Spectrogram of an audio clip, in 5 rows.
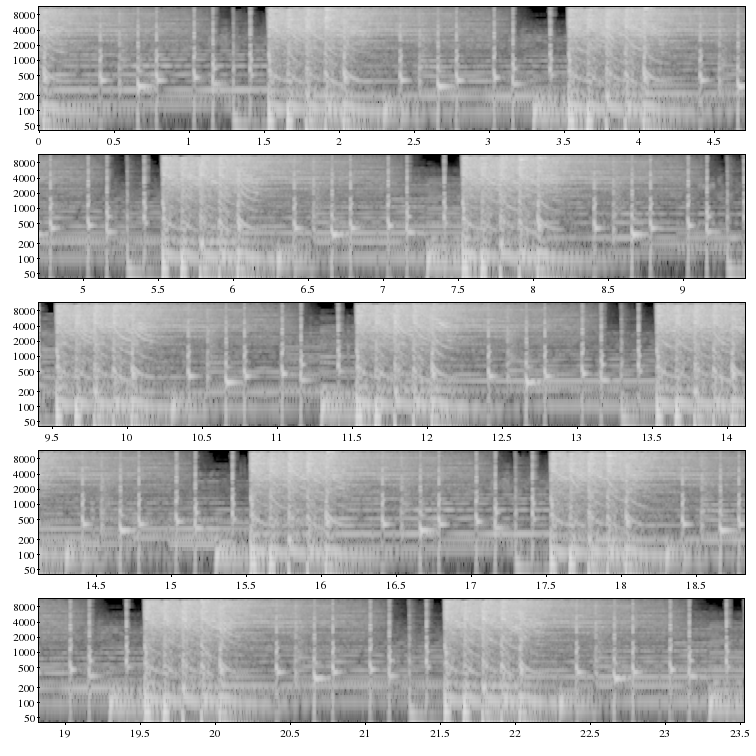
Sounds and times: bass 0:00.0 - 0:23.5
beat 0:00.0 - 0:23.5

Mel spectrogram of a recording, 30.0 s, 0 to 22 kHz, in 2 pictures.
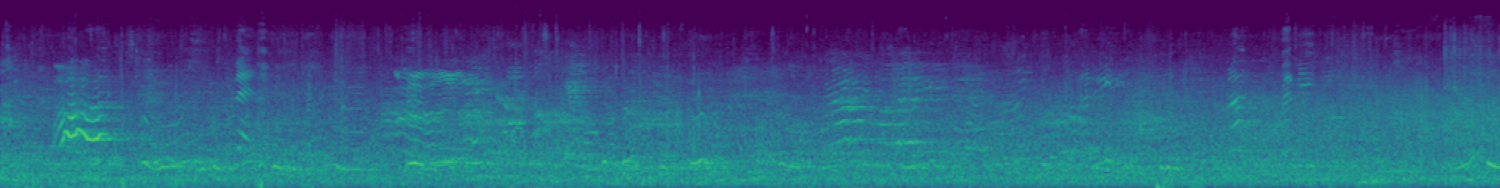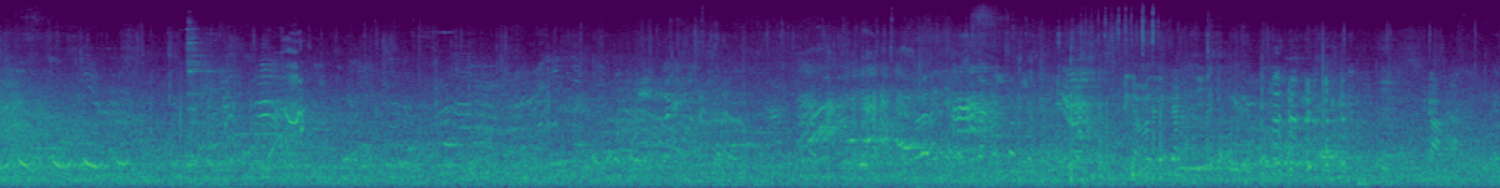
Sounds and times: kids running around 0:00.0 - 0:30.0
people is walking around 0:00.0 - 0:30.0

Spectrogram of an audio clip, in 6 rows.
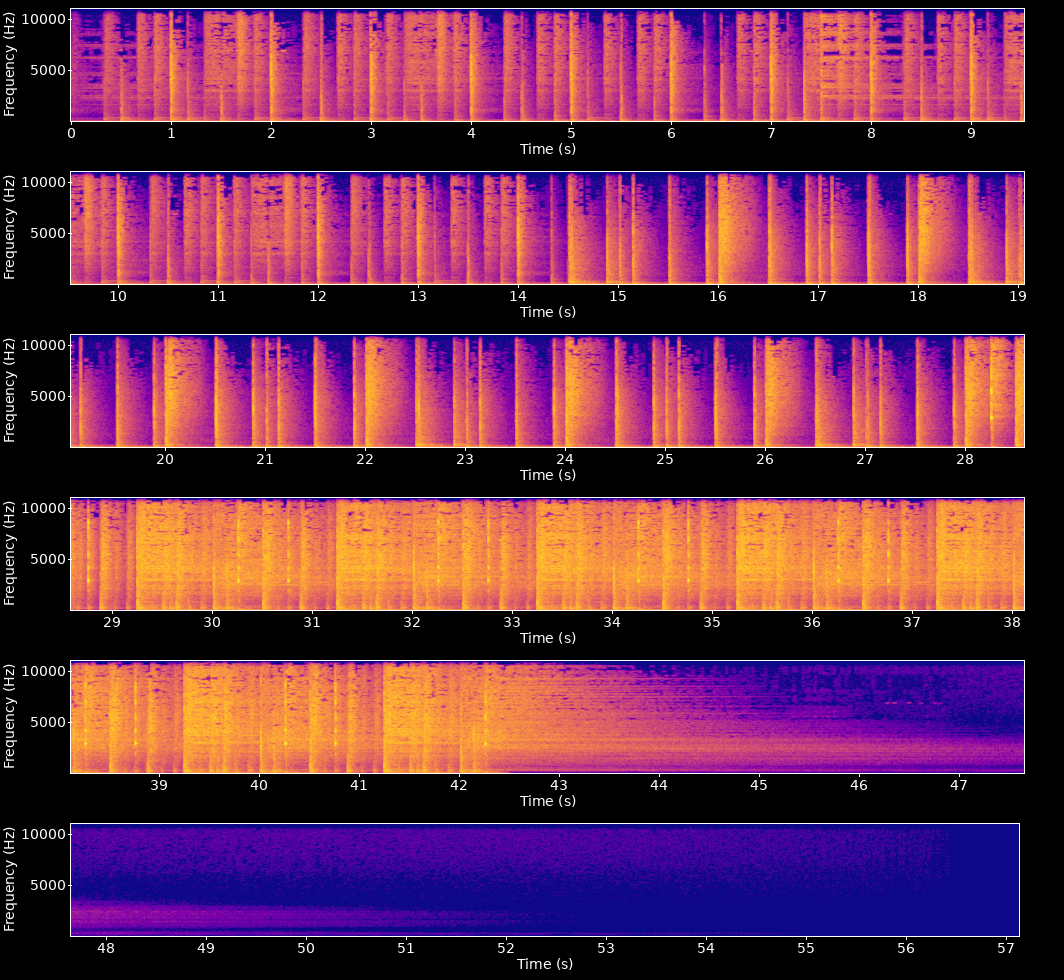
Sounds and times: cymbals 0:00.0 - 0:06.0
cymbals 0:06.7 - 0:12.0
cymbals 0:28.0 - 0:46.2

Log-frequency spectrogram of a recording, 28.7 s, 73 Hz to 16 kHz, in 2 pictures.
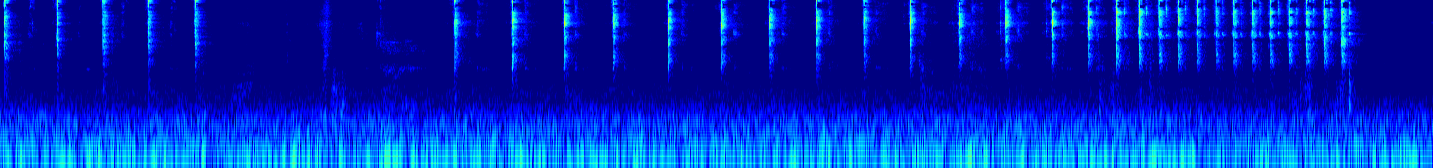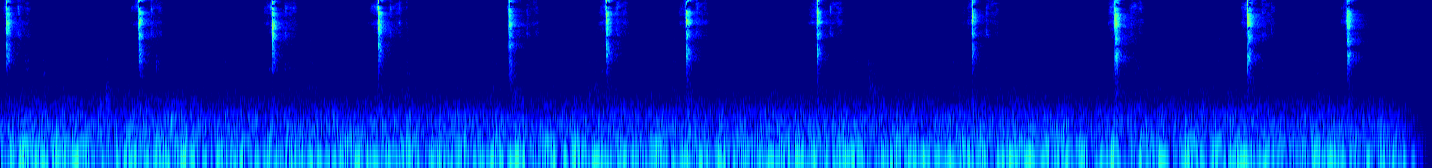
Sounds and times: Tiny scissor snips 0:04.5 - 0:13.6
Tiny scissor snips 0:18.1 - 0:18.4
Tiny scissor snips 0:22.4 - 0:22.7
Tiny scissor snips 0:26.8 - 0:27.1

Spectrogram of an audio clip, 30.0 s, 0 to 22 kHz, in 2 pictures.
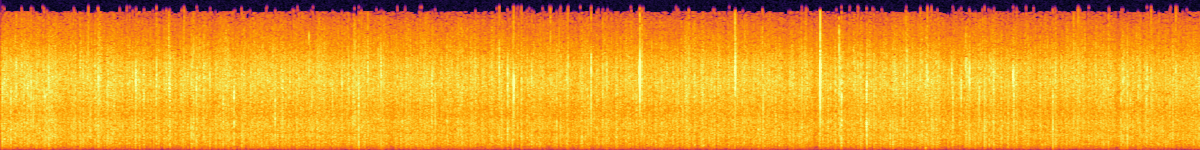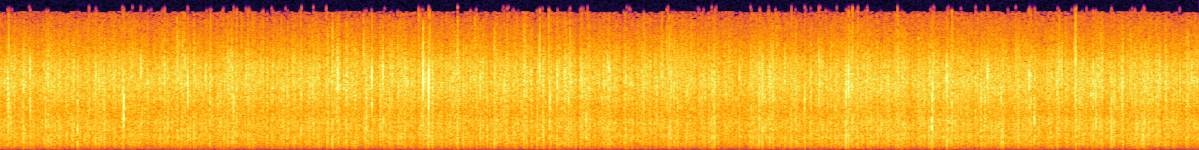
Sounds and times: rain 0:00.0 - 0:29.9

